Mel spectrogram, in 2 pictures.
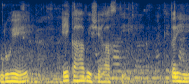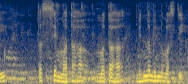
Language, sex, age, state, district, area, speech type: Sanskrit, male, 18-30, Maharashtra, Solapur, urban, spontaneous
